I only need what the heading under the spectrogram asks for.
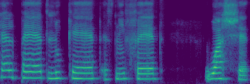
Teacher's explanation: vamos a silenciar la E, ¿ok? Y que la D suene como una T, con verbos que tengan estas terminaciones.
